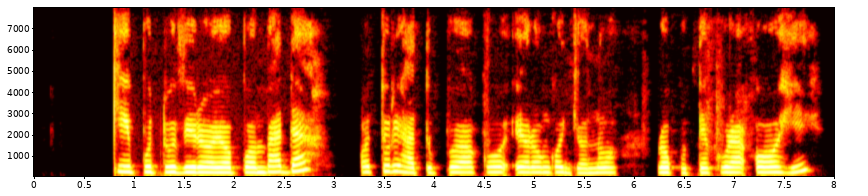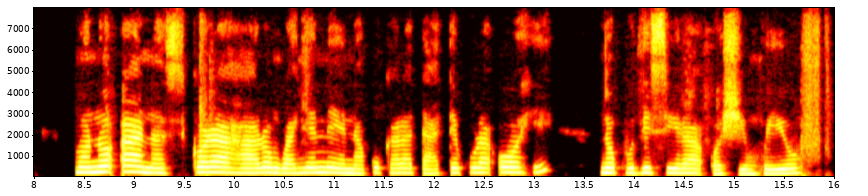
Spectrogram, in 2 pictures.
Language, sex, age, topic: Oshiwambo, female, 18-24, agriculture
